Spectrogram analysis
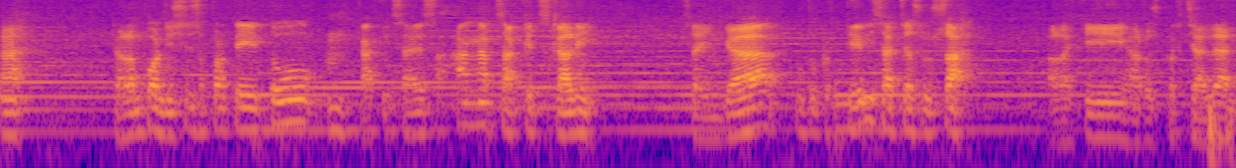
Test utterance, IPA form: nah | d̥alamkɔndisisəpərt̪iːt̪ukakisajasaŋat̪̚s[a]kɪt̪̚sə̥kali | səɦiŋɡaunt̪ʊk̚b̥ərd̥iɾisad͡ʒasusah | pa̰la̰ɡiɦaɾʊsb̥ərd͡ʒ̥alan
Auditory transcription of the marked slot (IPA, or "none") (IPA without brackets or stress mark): a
